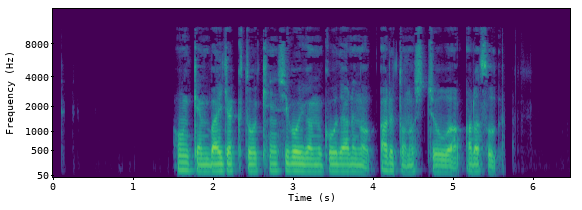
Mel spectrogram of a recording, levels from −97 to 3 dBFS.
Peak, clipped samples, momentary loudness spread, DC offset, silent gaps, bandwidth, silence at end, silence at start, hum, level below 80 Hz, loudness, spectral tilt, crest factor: -8 dBFS; under 0.1%; 7 LU; under 0.1%; none; 11.5 kHz; 0.95 s; 1.5 s; none; -68 dBFS; -26 LUFS; -5.5 dB/octave; 18 dB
